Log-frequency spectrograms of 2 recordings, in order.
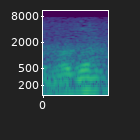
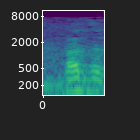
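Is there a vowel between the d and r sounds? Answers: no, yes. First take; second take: yes; no. First: A short vowel is heard between d and r. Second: No vowel is heard between d and r. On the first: The speaker calls it wrong. "آپ لوگ شاید بدر کہتے ہیں" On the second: The speaker calls it right. "بدر دال پر زبر نہیں"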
